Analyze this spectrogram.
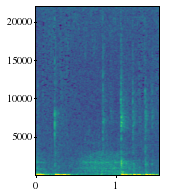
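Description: Soft, quiet typing on a computer keyboard while looking something up: a few quick clusters of keystrokes, a brief pause, then another irregular run of taps. No voices.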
